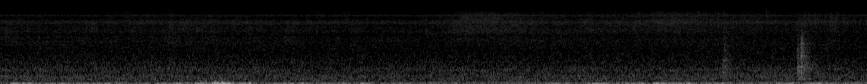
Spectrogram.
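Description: Spare ribs sizzle on a Weber grill over direct heat, a steady soft frying hiss with faint crackles that runs on alone without a break.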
